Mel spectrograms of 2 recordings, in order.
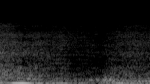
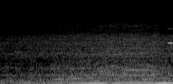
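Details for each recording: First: Renault Duster after LPG installation, running on gas: low uneven idle that sags and surges, nearly stalling and rattling, unlike on petrol where it holds revs; the gas system still needs tuning. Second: Renault Duster with newly installed LPG and cabin switch button, running on petrol: revs smoothly with a steady low drone and no misfire; engine evens out and runs fine on petrol.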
